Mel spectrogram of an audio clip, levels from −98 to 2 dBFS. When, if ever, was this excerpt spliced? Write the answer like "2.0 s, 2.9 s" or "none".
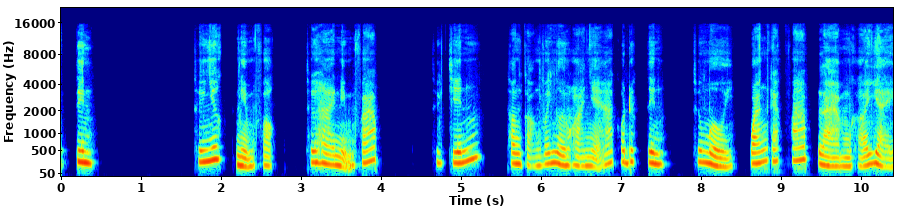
4.6 s, 8.5 s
